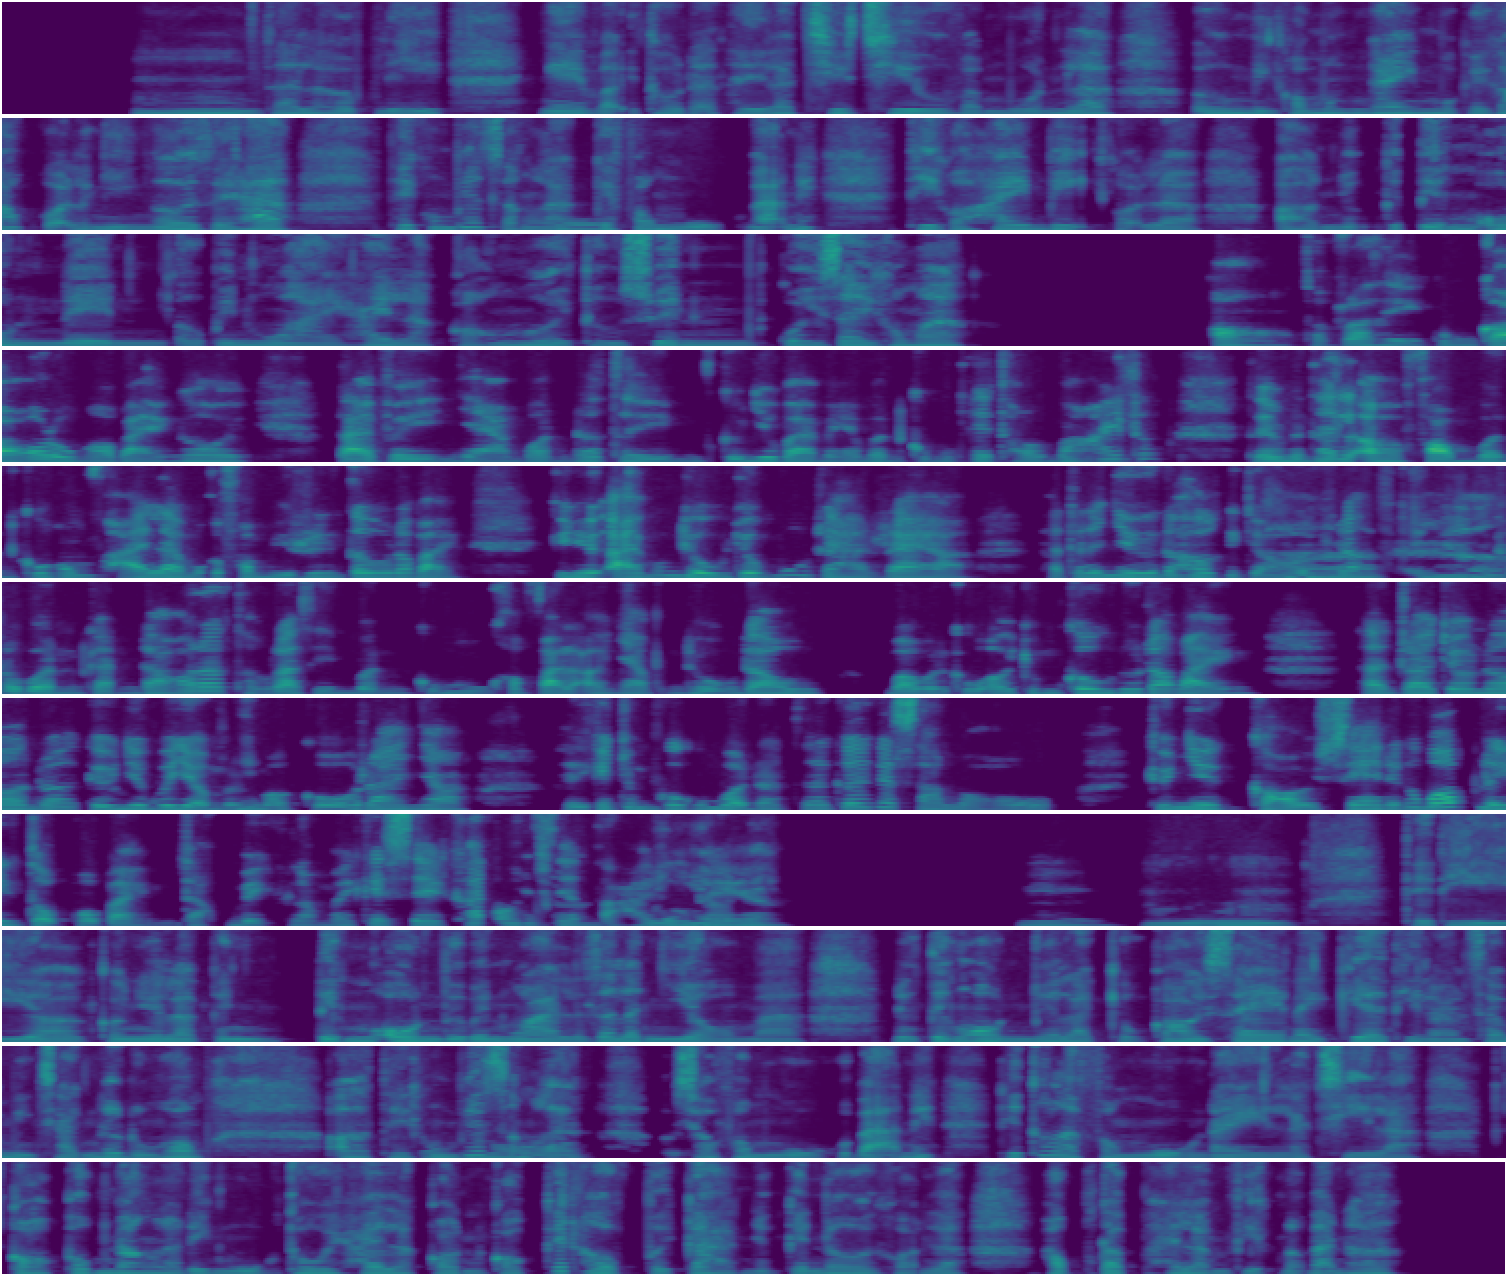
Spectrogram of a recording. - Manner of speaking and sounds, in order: in English: "chill chill"; tapping; other background noise
- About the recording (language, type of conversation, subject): Vietnamese, advice, Làm thế nào để biến nhà thành nơi thư giãn?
